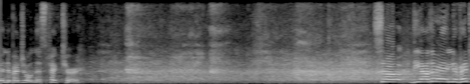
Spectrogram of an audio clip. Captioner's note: audience laughs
